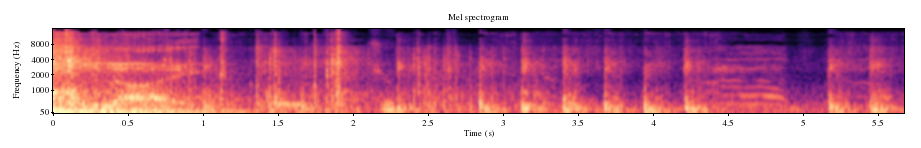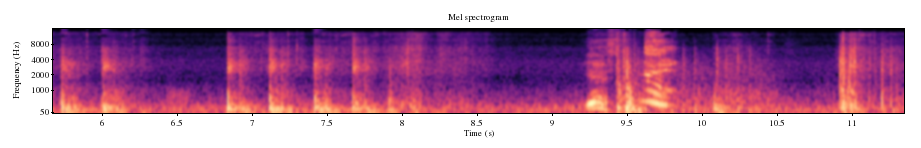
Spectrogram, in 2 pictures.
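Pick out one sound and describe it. Footsteps clank on metal.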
